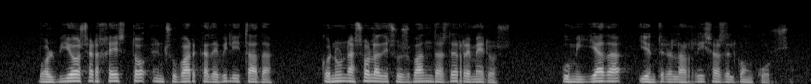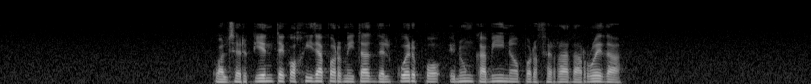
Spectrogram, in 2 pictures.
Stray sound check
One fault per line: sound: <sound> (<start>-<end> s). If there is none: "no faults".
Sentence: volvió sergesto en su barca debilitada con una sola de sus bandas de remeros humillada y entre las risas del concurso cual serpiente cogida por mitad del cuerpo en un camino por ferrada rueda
no faults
